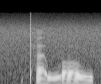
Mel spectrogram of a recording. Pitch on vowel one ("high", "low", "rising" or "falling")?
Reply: low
